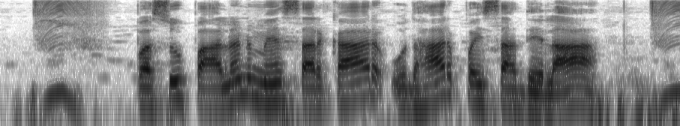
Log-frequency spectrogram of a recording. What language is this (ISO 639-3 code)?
bho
